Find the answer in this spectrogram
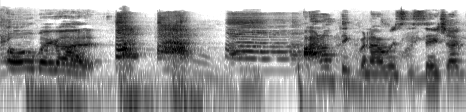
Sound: Trixie laughs

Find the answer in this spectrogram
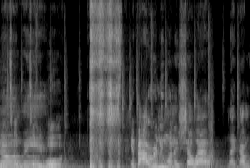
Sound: laughs

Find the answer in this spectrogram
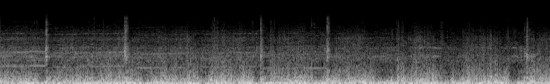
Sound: bicycle whirring; wind whooshing

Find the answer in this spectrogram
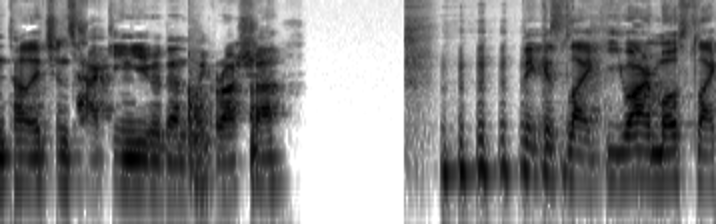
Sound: chuckles

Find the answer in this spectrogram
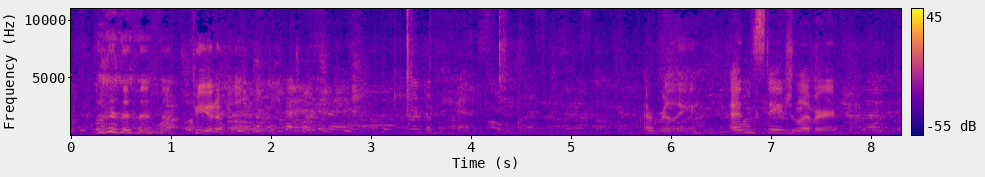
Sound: laughter

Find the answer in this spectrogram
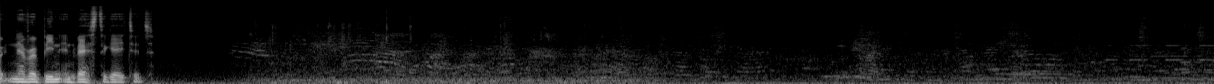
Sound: indistinct chatter

